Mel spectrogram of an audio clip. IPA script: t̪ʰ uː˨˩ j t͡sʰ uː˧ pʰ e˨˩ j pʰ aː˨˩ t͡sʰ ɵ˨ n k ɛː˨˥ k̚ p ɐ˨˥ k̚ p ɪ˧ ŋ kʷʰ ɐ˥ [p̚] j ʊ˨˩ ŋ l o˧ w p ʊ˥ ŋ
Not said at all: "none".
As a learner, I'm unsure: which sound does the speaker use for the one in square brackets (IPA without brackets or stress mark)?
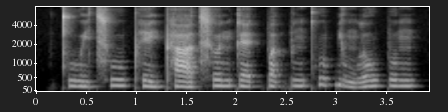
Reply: p̚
